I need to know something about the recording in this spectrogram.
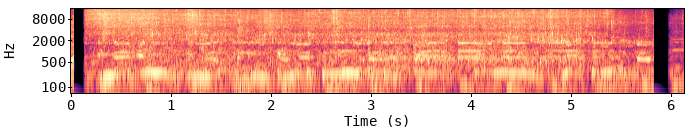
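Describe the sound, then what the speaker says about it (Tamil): Water is poured into Tulsi rice for chicken biryani, a loud, close, continuous splashing and gurgling that runs for several seconds before stopping abruptly near the end. "இப்போ தான் நம்ம வந்து இந்த துளசி ரைஸுக்கு வந்து தண்ணி சேர்க்க போகிறோம்."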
